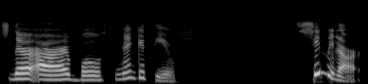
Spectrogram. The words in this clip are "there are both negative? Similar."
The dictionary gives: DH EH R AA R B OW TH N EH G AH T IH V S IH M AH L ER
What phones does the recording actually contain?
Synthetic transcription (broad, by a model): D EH R AA R B OW TH N EH G AH T IH V S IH M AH L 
